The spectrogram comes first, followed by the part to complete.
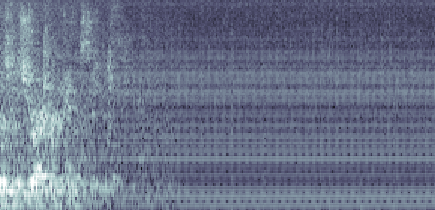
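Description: A voice that trails off in the first second, leaving a faint, steady electrical mains hum on the courtroom audio feed.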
